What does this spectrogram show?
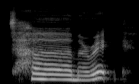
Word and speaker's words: turmeric: Turmeric. So even though this is a U in British English, we pronounce it as an turmeric.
